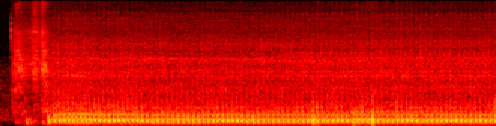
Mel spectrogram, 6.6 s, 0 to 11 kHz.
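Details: Bajaj Dominar 400 single after sitting 4-5 months with a fuel pump that would not prime, now priming again: quick crank, catches within a second and settles into an even, steady idle with regular firing pulses.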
